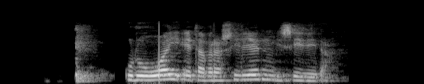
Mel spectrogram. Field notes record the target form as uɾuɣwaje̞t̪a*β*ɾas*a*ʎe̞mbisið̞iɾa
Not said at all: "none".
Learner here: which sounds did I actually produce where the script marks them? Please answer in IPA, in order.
β, i

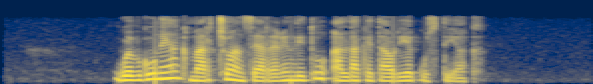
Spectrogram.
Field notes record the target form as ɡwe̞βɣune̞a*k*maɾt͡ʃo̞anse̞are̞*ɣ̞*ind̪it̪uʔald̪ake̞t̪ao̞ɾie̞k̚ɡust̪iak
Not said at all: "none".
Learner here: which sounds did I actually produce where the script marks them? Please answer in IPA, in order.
k, ɣ̞

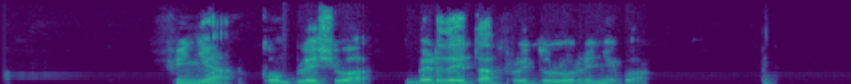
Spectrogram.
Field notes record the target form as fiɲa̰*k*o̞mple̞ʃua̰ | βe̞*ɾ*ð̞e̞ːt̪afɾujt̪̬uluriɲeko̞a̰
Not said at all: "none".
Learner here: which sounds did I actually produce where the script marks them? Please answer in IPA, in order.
k, ɾ

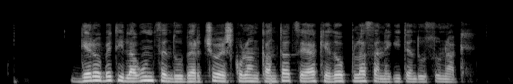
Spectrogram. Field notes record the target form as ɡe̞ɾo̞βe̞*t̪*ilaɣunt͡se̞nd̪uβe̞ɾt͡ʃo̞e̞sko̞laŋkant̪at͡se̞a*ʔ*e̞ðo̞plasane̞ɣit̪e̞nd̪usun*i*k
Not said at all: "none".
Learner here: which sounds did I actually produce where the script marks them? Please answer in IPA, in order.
t̪, k, a

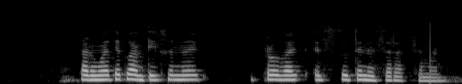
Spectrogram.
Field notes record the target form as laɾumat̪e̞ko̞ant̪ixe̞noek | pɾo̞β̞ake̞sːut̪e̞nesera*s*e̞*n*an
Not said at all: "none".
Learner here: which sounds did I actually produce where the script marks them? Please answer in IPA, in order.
t͡s, m

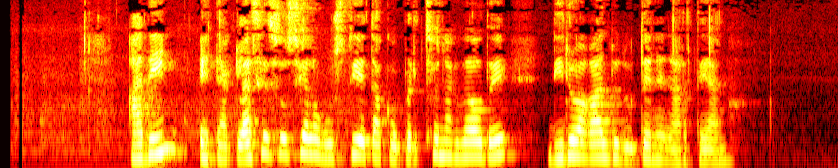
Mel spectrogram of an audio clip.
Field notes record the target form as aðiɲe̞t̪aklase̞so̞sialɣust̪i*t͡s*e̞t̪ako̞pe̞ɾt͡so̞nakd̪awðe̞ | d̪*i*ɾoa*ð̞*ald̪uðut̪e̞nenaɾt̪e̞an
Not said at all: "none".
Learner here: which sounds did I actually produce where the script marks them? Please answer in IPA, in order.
none, i, ɣ̞

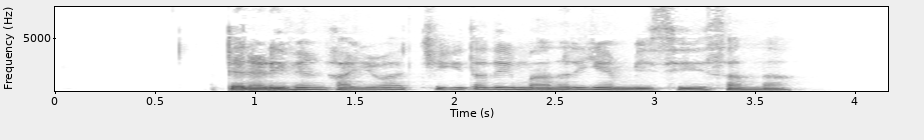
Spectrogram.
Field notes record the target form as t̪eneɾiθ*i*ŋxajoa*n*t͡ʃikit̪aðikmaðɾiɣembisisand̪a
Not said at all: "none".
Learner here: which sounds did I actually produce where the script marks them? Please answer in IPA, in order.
e, none

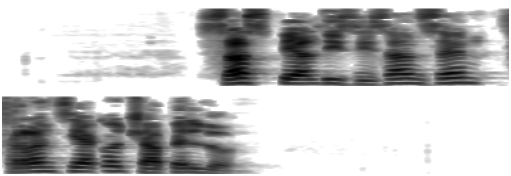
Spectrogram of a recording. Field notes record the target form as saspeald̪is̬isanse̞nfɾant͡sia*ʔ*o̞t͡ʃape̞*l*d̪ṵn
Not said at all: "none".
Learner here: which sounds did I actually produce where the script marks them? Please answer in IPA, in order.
k, l

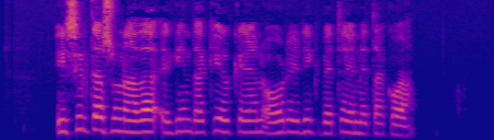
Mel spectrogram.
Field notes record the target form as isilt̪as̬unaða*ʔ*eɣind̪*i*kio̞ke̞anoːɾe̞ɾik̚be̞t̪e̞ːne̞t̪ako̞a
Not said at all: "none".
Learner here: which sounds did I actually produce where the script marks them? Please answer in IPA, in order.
ʔ, a

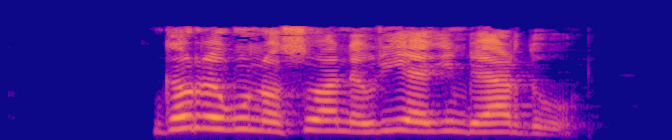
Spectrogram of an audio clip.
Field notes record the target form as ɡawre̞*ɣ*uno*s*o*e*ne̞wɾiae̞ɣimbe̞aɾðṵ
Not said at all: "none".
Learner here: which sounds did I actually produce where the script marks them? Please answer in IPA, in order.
ɣ, s, a

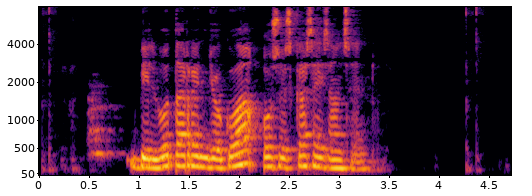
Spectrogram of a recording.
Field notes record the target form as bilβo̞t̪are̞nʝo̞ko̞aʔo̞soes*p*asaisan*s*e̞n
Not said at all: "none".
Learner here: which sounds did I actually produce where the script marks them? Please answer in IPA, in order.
k, s

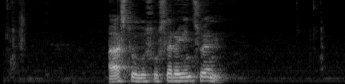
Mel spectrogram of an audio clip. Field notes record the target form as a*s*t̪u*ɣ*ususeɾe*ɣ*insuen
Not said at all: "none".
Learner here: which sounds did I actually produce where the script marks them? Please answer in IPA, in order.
s, ð, ɣ

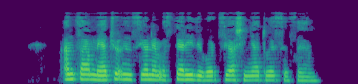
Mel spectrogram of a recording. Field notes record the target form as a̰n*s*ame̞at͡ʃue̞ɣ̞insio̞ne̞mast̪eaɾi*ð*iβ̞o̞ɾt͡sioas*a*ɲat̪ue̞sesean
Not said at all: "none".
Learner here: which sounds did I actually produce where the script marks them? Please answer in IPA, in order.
t͡s, ð, i

